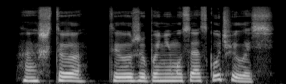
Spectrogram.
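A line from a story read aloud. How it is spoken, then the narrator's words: Sarcastic young man. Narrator (Russian): язвительно ответил парень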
